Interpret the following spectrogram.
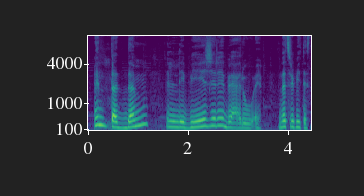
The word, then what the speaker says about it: الدم: الدم, we write it الدم, the blood, but we pronounce it الدم because the word دم starts with a dal, and the letter dal, the d, d, d sound, is a sun letter, and all the words in Arabic that start with a sun letter, when we add an l to them, we have to not pronounce the l.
